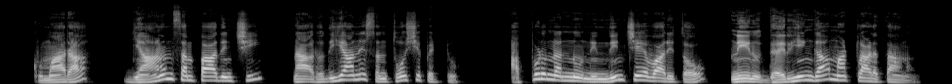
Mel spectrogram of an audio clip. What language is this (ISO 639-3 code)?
tel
